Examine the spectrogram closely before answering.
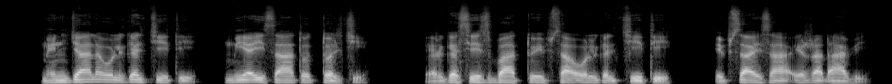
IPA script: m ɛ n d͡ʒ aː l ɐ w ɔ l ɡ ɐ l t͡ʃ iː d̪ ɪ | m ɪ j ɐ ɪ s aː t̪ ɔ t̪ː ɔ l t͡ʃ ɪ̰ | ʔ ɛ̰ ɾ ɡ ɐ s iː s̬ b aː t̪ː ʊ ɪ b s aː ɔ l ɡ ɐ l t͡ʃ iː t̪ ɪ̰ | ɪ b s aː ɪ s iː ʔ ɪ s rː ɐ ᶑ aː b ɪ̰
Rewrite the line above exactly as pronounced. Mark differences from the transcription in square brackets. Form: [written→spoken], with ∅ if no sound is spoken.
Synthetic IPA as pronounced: m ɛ n d͡ʒ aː l ɐ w ɔ l ɡ ɐ l t͡ʃ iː [d̪→t̪] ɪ | m ɪ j ɐ ɪ s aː t̪ ɔ t̪ː ɔ l t͡ʃ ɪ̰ | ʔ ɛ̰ ɾ ɡ ɐ s iː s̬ b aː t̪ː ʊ ɪ b s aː ɔ l ɡ ɐ l t͡ʃ iː t̪ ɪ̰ | ɪ b s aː ɪ s [iː→aː] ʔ ɪ [s→∅] rː ɐ ᶑ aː b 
